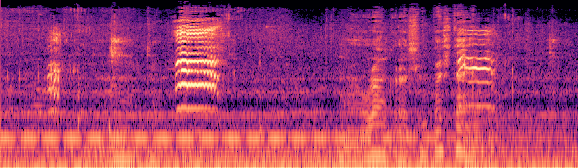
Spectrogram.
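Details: Lively white stray cat on the breakwater tetrapods, reappearing after a full day gone, lets out two meows about three seconds apart, the first clearer, over a heavy low drone and soft other noises.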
